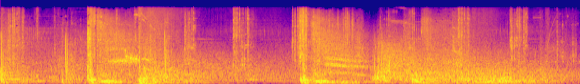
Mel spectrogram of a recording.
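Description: A video game weapon fires with booming blasts.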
